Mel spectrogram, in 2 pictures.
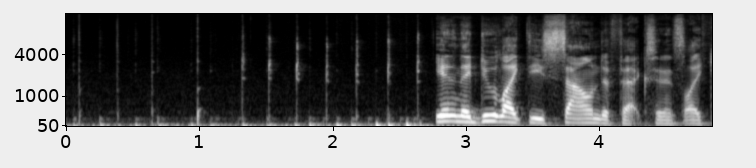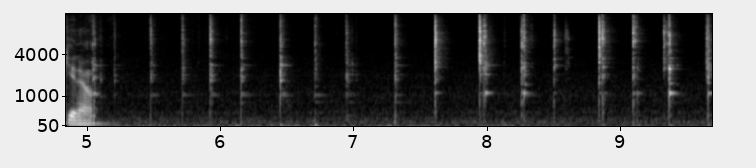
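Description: A man makes quick, rhythmic clicking and popping sounds with his mouth into a microphone.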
